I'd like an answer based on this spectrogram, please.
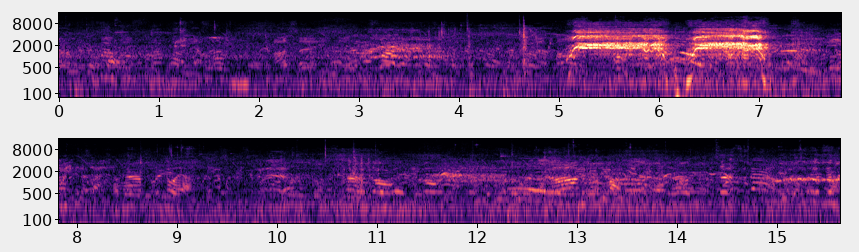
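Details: A young two-year-old stallion from Dăneștii Chioarului, Maramureș, Romania, lets out two shrill, trembling whinnies back to back around the middle, framed by steady human conversation and background chatter with faint hoof and movement noises.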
